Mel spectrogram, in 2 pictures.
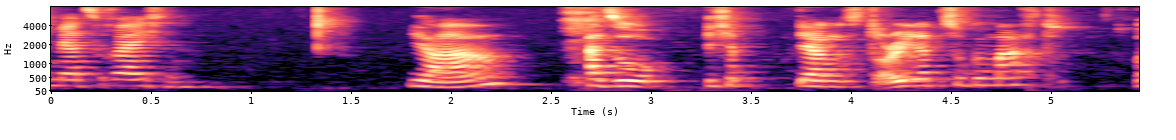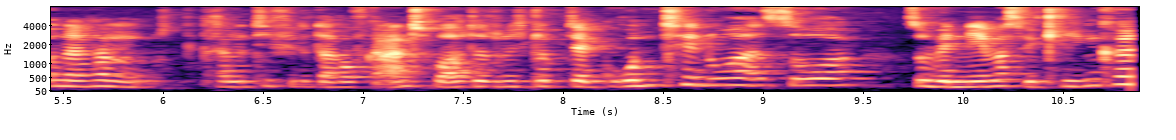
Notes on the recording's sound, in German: Disclaimer: Die Audio wollte diese Folge einfach nicht mit uns kooperieren …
